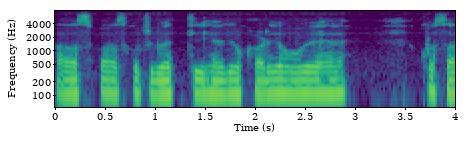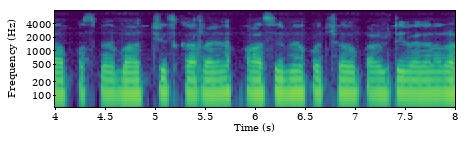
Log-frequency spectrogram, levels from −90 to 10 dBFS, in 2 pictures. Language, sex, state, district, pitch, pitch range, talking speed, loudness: Hindi, male, Chandigarh, Chandigarh, 110 Hz, 110-115 Hz, 170 wpm, -16 LUFS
